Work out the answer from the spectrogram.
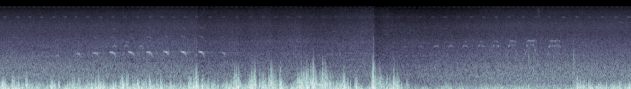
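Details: Osprey at its nest in Savannah, Georgia, giving a quick series of about eight short, high, evenly spaced chirps, then a few fainter chirps later on, over heavy low rumbling wind noise throughout.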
